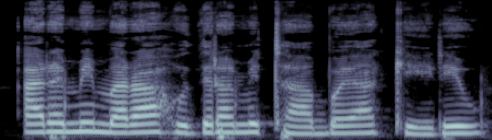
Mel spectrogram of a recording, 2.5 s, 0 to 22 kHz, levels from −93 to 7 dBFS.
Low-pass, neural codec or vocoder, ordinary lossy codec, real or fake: none; none; none; real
